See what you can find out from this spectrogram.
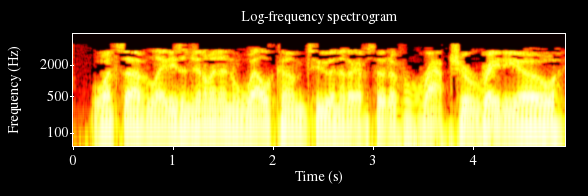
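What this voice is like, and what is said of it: Practiced radio announcer voice. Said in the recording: “my radio voice? I've been practicing it ... You've got a great voice ... You've got a radio voice.”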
